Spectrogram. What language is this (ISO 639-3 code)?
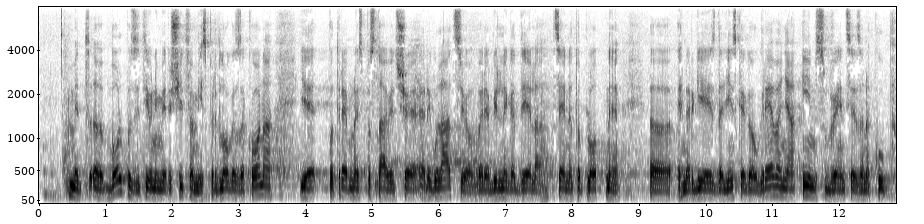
slv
